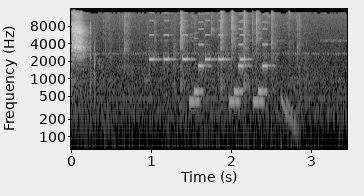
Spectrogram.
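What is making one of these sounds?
Short electronic beeps sound in quick succession.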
